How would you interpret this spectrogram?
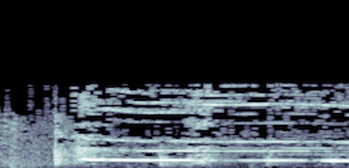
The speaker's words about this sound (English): What's that? A wolf? Only sometimes.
